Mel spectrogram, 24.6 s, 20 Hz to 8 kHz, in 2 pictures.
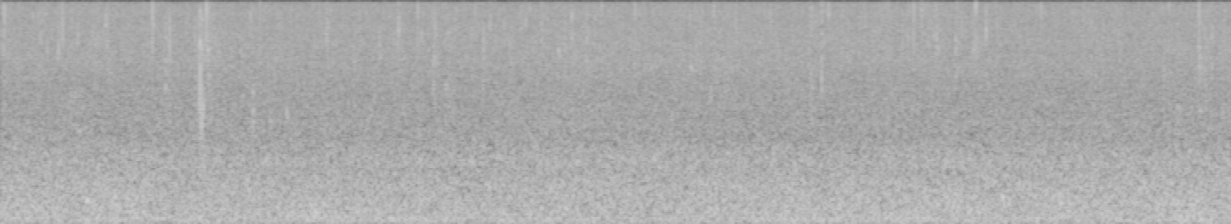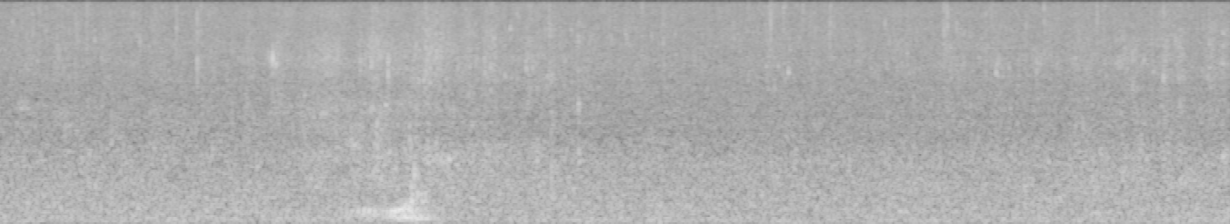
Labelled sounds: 16.6	16.9	humpback whale, 0.78 to 1.0 kHz

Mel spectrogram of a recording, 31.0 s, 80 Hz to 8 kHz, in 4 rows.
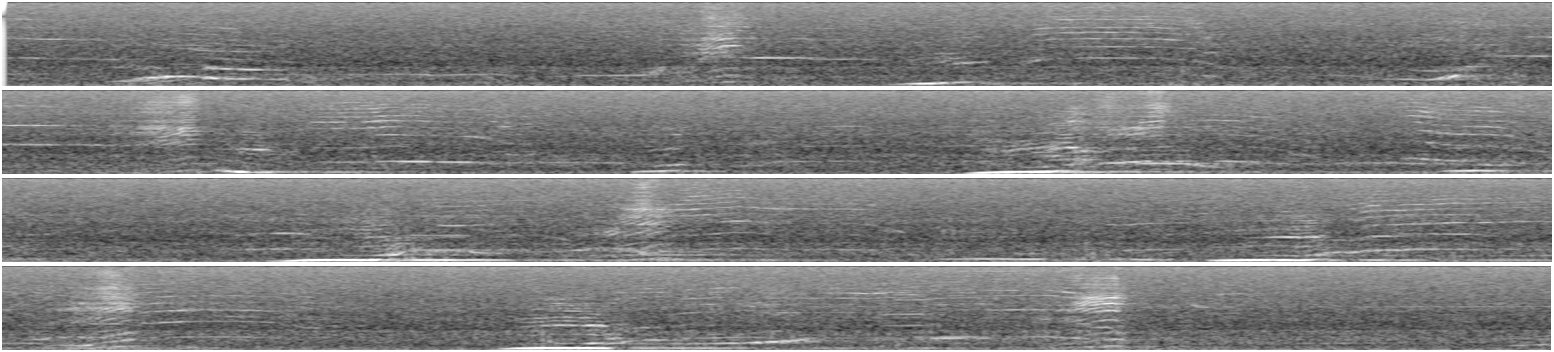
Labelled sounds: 0.0	0.4	humpback whale, 2.0 to 2.2 kHz
0.7	1.1	humpback whale, 1.3 to 1.8 kHz
3.5	4.3	humpback whale, 0.96 to 2.2 kHz
4.6	5.9	humpback whale, 0.80 to 4.9 kHz
7.4	8.1	humpback whale, 1.1 to 2.4 kHz
8.5	9.9	humpback whale, 0.80 to 4.3 kHz
12.7	14.0	humpback whale, 0.80 to 2.8 kHz
14.8	15.4	humpback whale, 0.93 to 4.0 kHz
17.5	18.0	humpback whale, 0.83 to 2.1 kHz
18.6	19.6	humpback whale, 1.5 to 3.4 kHz
21.0	21.4	humpback whale, 1.4 to 1.6 kHz
21.7	24.4	humpback whale, 0.83 to 4.6 kHz
25.8	26.6	humpback whale, 0.80 to 1.3 kHz
27.4	28.9	humpback whale, 1.3 to 6.7 kHz

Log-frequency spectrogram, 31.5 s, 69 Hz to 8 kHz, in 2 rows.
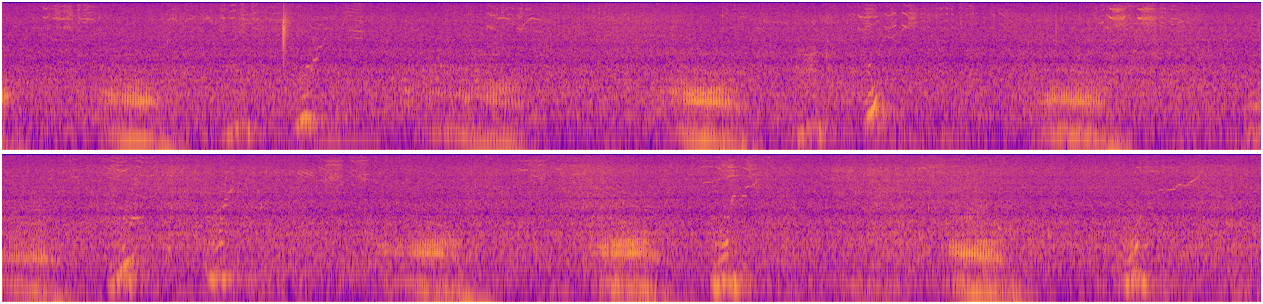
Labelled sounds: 0.6	0.9	Pacific white-sided dolphin, 4.4 to 4.9 kHz
10.6	11.0	Pacific white-sided dolphin, 4.7 to 5.2 kHz
13.8	14.4	Pacific white-sided dolphin, 4.4 to 6.6 kHz
22.1	22.4	Pacific white-sided dolphin, 6.2 to 6.6 kHz
30.4	30.7	humpback whale, 2.7 to 3.8 kHz

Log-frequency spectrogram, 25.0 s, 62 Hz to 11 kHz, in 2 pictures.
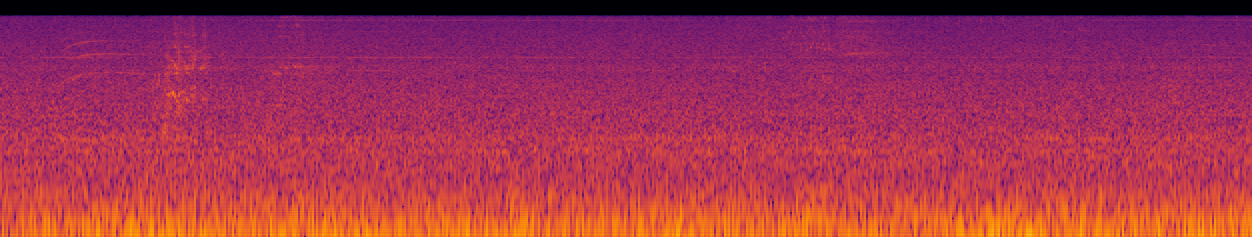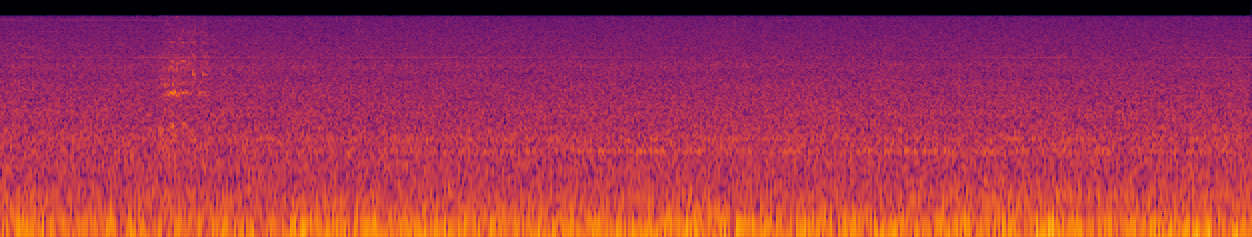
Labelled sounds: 0.6	2.1	killer whale, southern resident, 0.70 to 7.7 kHz
14.0	14.7	killer whale, southern resident, 0.66 to 7.7 kHz

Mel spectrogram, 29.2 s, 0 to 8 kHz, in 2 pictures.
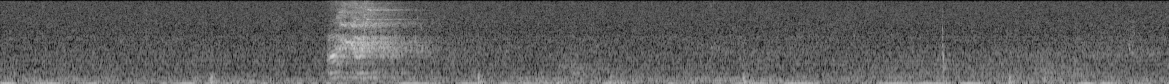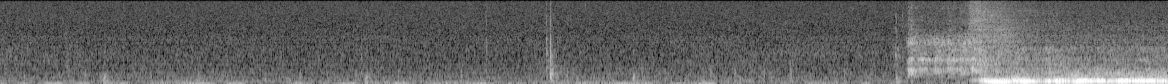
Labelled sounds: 4.0	5.6	killer whale, southern Alaska resident, 0.41 to 8.0 kHz

